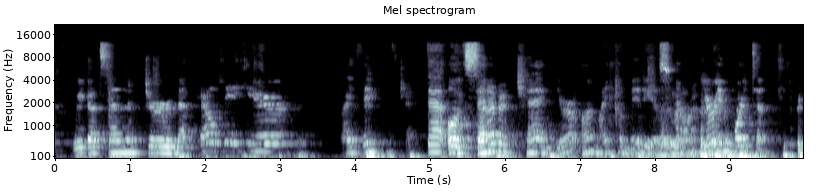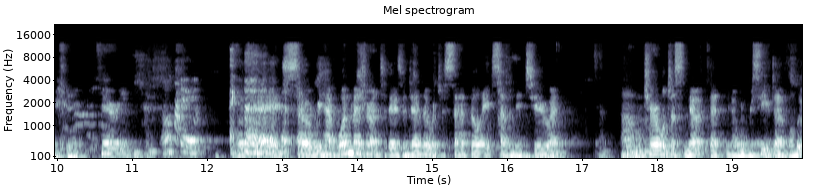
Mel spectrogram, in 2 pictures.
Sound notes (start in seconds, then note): 12.3 laughter; 12.3 laughs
